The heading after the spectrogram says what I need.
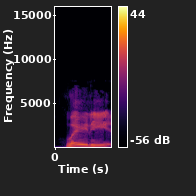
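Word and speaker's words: Lei'D: competitor was lady tapa lady not l-a-d-y l-e-i apostrophe d lady that actually made me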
